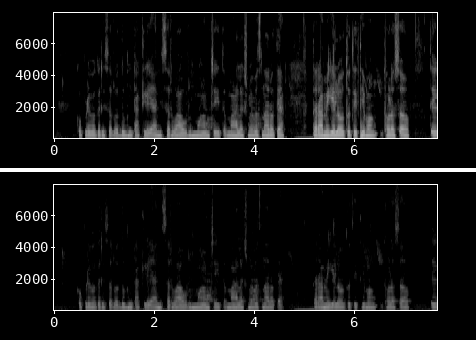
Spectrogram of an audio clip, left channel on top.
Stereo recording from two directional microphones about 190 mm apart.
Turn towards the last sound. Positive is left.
turn(degrees=40)  # may be behind; listen again after turning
